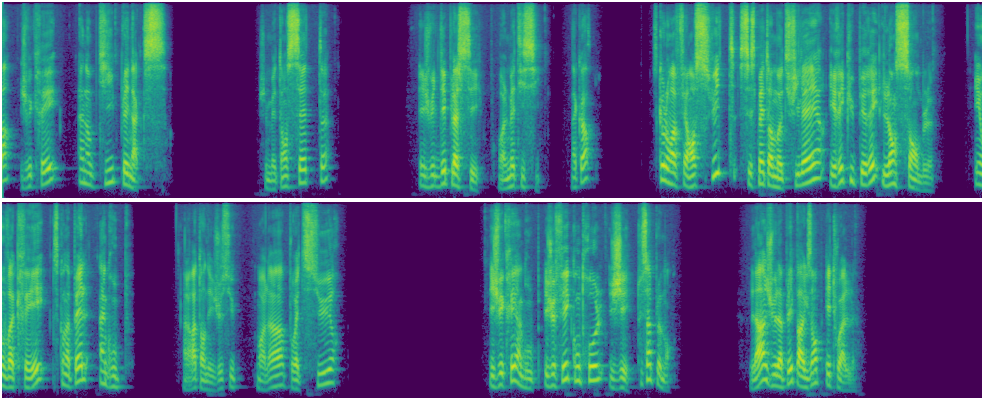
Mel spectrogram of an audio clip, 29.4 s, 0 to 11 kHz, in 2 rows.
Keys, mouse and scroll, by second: 3.7 KP_7, 5.2-7.1 middle drag, 6.9 g, 8.2 click, 11.3 z, 13.1 b, 17.8 a, 19.4 b, 23.6 ctrl+g, 26.5 click.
